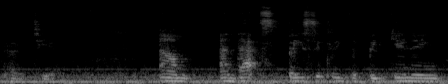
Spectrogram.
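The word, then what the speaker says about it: Peredur: Peritir, who, of course, it's spelt Peritur, but it's pronounced Peritir.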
